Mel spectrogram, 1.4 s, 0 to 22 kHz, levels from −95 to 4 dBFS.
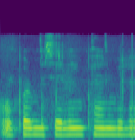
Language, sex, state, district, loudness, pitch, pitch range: Hindi, female, Bihar, Vaishali, -15 LUFS, 185 Hz, 180-185 Hz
